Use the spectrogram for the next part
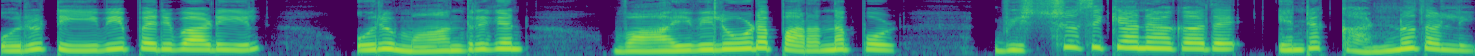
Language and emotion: Malayalam, surprised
